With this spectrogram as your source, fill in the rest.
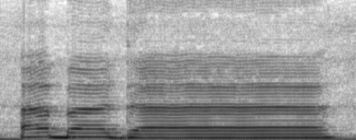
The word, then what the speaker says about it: ابدا: ابدا. وقف کی وجہ سے 2 زبر 1 زبر اور الف کے ساتھ پڑھا جائے گا.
